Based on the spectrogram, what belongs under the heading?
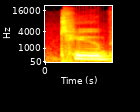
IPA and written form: tuːb (Tube)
